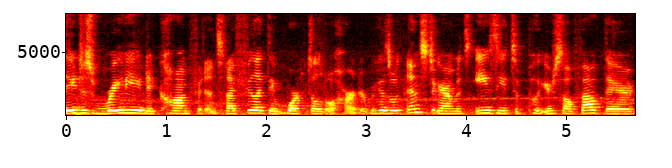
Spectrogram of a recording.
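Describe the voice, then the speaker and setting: Noticeable background noise is present. A woman speaks at a medium pitch. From Haiti, then DC/Virginia and Florida. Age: 20s. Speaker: fashion model. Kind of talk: interview.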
